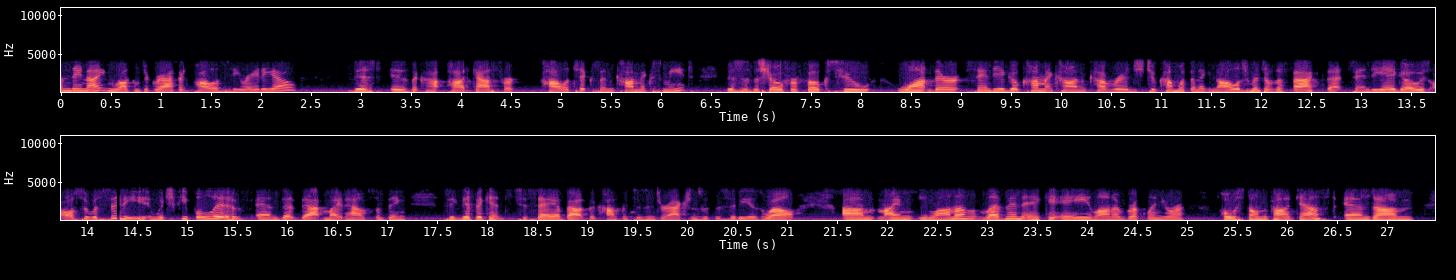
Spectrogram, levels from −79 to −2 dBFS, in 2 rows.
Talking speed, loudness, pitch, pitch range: 175 wpm, -25 LUFS, 200 Hz, 185-225 Hz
